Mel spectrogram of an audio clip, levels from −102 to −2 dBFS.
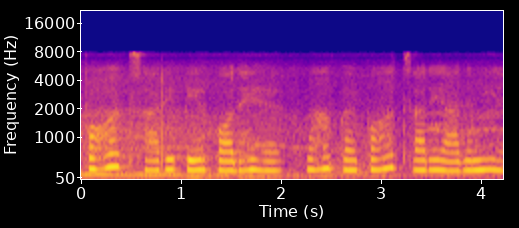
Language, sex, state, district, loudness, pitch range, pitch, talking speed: Hindi, female, Bihar, Patna, -18 LUFS, 155-240 Hz, 230 Hz, 140 wpm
